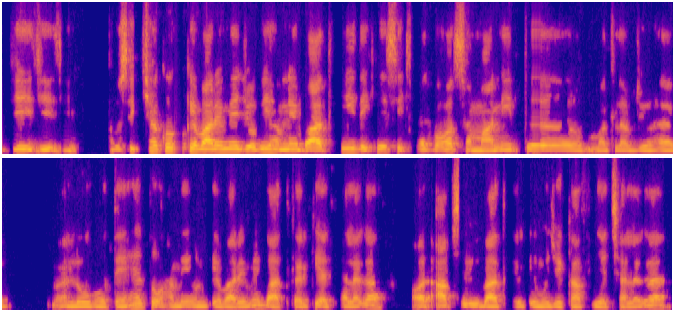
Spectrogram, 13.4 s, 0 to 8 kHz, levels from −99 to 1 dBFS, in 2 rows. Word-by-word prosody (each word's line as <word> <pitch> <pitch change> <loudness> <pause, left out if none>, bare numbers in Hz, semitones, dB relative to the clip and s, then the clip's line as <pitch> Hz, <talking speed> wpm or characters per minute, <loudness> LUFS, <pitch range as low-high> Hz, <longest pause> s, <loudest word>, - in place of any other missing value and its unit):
जी, 150 - +2
जी, 135 -1 +2
जी। 115 -3 -6 0.3
तो 145 - -5
शिक्षकों 175 - +2 0.2
के 175 - +6
बारे 155 +1 +7
में 165 0 +3
जो 145 -1 +4
भी 165 +3 +2
हमने 145 -2 +3
बात 125 0 +7
की 170 +6 -1
देखिए 145 +1 0
शिक्षक 135 +1 -4
बहुत 140 +3 +1
सम्मानित 115 +5 -1 0.7
मतलब 115 +1 -4
जो 115 0 -2
है 115 - +1 0.6
अ, - - -3
लोग 115 -1 +1
होते 115 0 -3
हैं, 175 - 0
तो 140 -8 -2
हमें 120 +1 -2
उनके 115 0 -3
बारे 110 +1 +1
में 140 +6 -4
बात - - 0
करके 115 -1 -3
अच्छा 115 0 -3
लगा 145 +6 0 0.4
और 120 - +2
आपसे 130 0 +1
भी 130 - -1
बात 115 0 +3
करके 115 +1 -6
मुझे 110 0 -1
काफ़ी 110 0 -2
अच्छा 105 +1 -3
लगा। 125 +7 -1
125 Hz, 190 wpm, -20 LUFS, 115-145 Hz, 0.7 s, बारे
